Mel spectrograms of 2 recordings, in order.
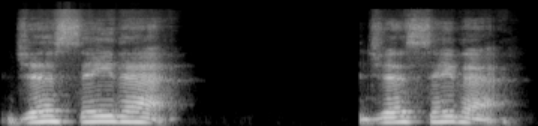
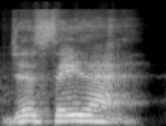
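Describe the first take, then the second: First: Slowed right down, deliberate; slow pleading repeat. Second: Louder, higher plea; begging for plain words; exasperated plea. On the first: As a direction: drag it out, pleading. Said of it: "repeated slower". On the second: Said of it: "repeated plea". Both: Real, not acted.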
